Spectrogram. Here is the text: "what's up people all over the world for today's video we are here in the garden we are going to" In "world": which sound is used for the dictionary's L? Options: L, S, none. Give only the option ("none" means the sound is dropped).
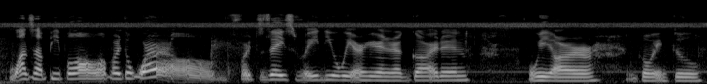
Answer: L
